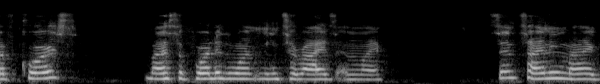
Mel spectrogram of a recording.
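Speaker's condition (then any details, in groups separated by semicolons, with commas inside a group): Cerebral palsy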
